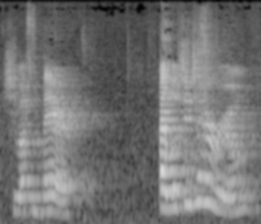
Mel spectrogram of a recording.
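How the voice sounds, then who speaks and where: A woman's voice: high-pitched, normal speed, close to an everyday voice. Woman playing a troubled runaway girl, echoey hall. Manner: earnest, confessional storytelling. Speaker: stage actor. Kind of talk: theatrical monologue. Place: library hall, live performance. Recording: echoey room, faint hiss.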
